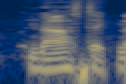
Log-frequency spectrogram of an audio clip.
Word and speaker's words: Gnostic: Gnostic, what is that? Well, the G is silent, G-N-O. And it's the same word that we have in English for knowledge, no. The K is silent.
